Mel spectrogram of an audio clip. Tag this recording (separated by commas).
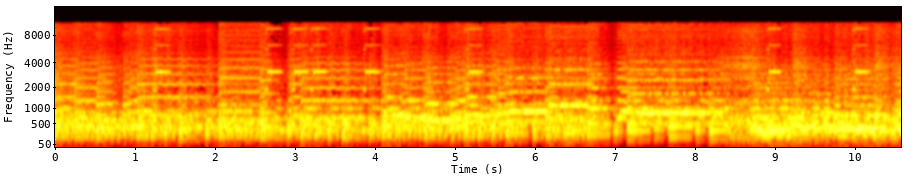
Music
